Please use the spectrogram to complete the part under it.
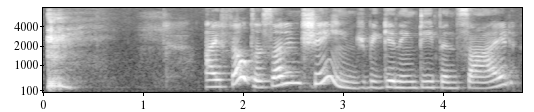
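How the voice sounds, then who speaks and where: Lively, unhurried woman reading to kids. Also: on the high side, slight background noise. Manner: gentle, asks children questions, drops to soft whispers. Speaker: teacher reading aloud. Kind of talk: picture-book read-aloud for children.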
